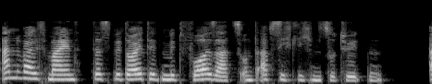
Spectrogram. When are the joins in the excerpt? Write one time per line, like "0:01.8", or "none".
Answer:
0:00.9
0:01.6
0:03.2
